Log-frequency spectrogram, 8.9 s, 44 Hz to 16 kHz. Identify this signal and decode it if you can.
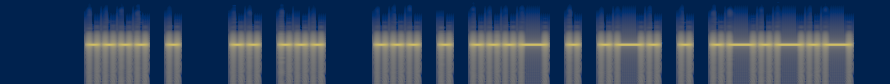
Morse code, heard as a keyed tone, about 15 wpm, 700 Hz. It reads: HE IS SEVERE.
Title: Sentences from Top 1400 Words 15wpm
